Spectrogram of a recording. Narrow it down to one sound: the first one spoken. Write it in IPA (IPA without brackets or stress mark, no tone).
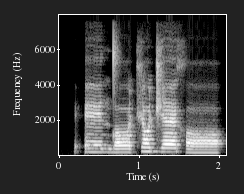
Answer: ʔ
